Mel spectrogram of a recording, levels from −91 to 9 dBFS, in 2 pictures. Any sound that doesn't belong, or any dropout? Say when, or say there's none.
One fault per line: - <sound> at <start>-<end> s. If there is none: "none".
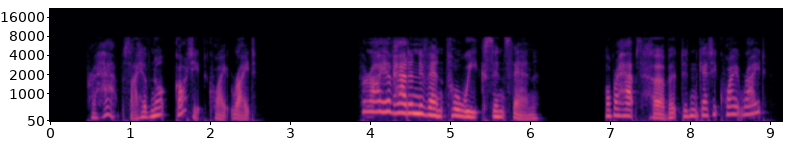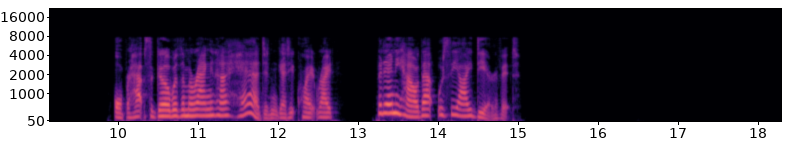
none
